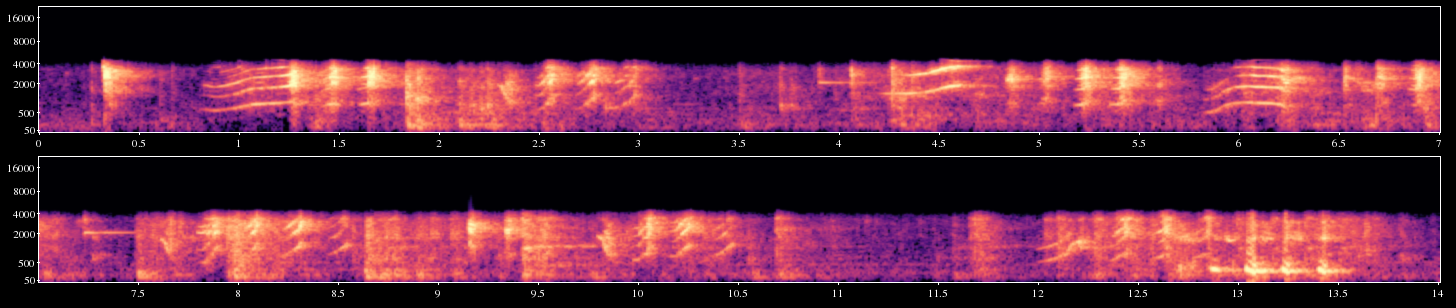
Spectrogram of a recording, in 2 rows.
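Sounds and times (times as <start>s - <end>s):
parakeet chattering: 4.4s - 8.6s.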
